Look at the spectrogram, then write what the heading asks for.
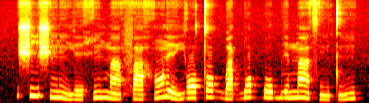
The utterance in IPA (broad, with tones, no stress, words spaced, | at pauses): ʃi˦ʃĩ˧ ɾĩ˨je˨ hĩ˧ mã˨fa˨hɔ̃˨˦ ɾe˧jɔ˦ tɔ˦ɡ͡ba˧ɡ͡bɔ˦ k͡po˦be˦ mã˦˨ sĩ˨tĩ˨˦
